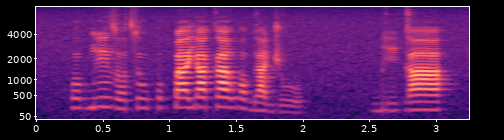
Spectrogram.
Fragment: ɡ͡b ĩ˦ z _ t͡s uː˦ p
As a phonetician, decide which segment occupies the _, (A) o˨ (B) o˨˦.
B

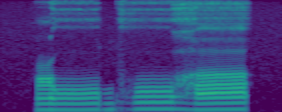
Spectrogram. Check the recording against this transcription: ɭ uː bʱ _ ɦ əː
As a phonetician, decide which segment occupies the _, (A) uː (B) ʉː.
A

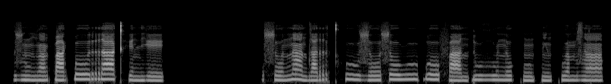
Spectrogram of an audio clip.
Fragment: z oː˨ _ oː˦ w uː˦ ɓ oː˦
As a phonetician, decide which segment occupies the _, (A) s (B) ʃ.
A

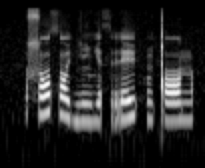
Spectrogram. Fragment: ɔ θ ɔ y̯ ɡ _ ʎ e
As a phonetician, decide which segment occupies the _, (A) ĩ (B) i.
A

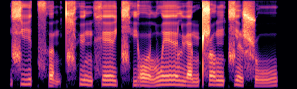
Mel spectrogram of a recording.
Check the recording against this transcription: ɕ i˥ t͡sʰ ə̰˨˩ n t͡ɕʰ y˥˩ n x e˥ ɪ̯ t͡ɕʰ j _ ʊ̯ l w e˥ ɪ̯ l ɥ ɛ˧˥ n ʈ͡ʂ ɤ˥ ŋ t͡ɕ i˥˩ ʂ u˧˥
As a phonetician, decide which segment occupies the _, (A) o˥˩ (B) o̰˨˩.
A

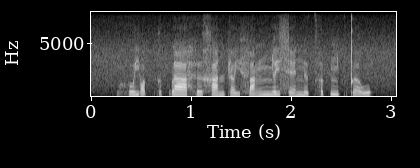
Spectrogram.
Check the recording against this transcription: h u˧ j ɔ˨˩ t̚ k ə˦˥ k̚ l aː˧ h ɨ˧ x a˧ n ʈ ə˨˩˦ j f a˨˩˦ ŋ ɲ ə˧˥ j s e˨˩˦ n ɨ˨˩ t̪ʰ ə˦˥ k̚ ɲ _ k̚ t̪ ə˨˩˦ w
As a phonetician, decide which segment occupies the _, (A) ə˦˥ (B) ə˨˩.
A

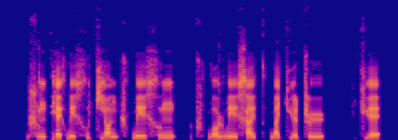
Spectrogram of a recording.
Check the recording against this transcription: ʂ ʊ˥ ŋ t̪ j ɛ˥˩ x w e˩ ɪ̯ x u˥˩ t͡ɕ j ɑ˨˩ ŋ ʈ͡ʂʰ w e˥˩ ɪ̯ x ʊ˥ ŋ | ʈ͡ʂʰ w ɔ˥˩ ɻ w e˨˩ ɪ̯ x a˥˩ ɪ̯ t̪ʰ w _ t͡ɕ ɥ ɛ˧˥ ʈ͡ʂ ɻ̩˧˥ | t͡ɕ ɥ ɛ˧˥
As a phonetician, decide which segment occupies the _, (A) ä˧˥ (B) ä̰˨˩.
A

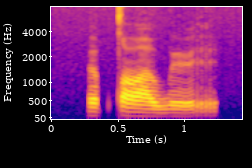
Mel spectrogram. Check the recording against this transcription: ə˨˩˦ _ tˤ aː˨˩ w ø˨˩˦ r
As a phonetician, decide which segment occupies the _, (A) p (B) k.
A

